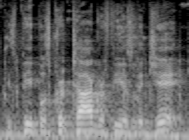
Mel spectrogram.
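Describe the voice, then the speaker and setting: An actor playing a cocky, sneering cyborg superhero in a video game cutscene. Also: male voice, on the high side, fairly quick, fairly bright tone, a little hiss or hum, lightly acted. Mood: smug. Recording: echoing, music behind.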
